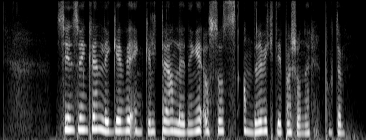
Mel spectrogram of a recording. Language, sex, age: Norwegian, female, 19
